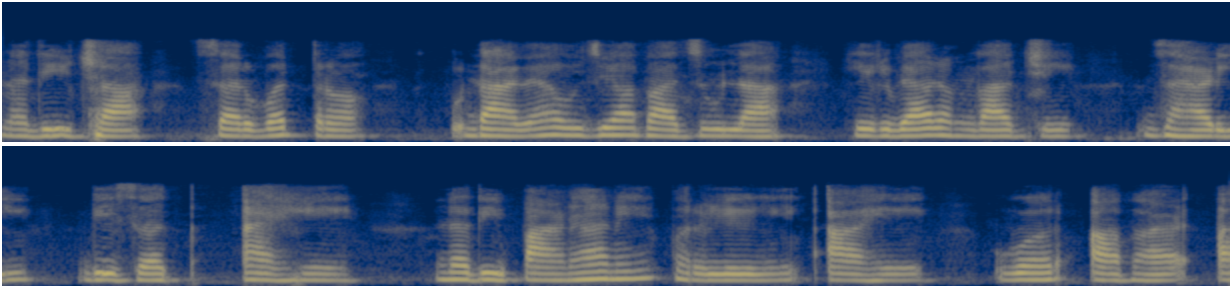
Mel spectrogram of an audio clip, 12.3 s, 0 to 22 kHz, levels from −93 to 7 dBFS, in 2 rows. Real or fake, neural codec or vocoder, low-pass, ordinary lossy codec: fake; codec, 16 kHz, 2 kbps, FreqCodec, larger model; 7.2 kHz; AAC, 48 kbps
